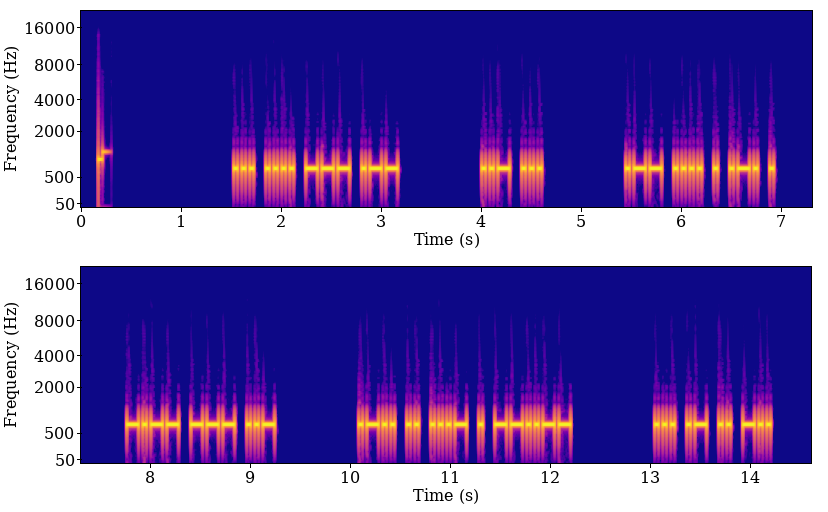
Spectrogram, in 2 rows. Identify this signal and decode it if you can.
Morse code, heard as a keyed tone, about 30 wpm, 700 Hz. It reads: SHOW US WHERE YOU LIVE, SAID
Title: 3x Word-Spacing - Sentences from Top 200 Words - 30wpm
